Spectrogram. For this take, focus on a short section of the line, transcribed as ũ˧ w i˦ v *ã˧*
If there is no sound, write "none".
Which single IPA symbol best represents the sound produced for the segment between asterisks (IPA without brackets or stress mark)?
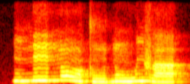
ã˧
